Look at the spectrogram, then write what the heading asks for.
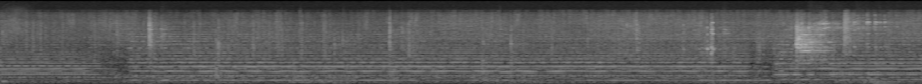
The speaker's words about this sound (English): Conveniently placed thunderstorm.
